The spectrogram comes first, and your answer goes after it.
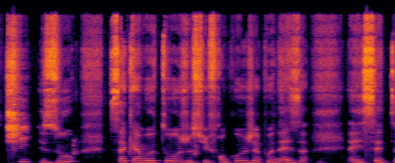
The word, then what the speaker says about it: Chizu Sakamoto: Donc mon prénom se prononce Chizu Sakamoto.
